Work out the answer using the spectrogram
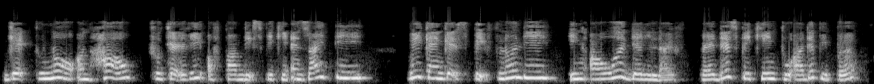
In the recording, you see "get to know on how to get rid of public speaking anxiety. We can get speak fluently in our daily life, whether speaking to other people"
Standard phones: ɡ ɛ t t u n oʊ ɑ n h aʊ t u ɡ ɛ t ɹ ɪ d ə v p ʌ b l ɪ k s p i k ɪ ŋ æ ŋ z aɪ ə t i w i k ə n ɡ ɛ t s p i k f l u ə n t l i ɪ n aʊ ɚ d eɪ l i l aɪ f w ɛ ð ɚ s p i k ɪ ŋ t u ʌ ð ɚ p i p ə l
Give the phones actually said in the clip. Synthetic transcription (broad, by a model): ɡ ɛ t t u n oʊ ɑ n h aʊ t u ɡ ɛ t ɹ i ə f p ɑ b l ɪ k s p i k ɪ ŋ æ ŋ z aɪ ə t i w i k ə n ɡ ɛ t s p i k f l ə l i ɪ n aʊ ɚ d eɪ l i l aɪ f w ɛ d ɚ s p i k ɪ ŋ t u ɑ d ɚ p i p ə l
